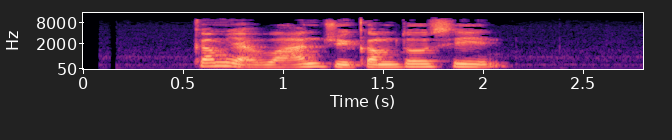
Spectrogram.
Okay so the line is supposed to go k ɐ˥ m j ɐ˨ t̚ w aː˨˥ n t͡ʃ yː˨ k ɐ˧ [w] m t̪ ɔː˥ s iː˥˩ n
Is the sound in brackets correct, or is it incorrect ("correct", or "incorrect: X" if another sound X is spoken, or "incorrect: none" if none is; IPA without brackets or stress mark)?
incorrect: none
